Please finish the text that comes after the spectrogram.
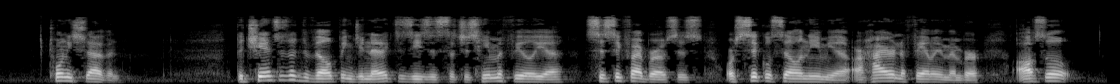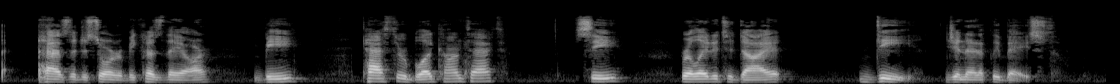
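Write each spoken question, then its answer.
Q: The chances of developing genetic diseases such as hemophilia, cystic fibrosis, or sickle cell anemia are higher in a family member also has the disorder because they are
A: D: genetically based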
